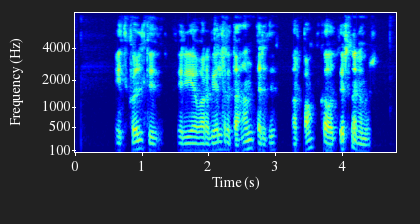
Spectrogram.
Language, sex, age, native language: Icelandic, male, 50-59, Icelandic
